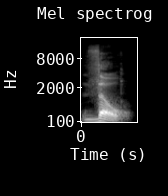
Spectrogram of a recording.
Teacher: on a un voiced th qui se prononce the et le Ou Gh va se prononcer O tout simplement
